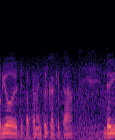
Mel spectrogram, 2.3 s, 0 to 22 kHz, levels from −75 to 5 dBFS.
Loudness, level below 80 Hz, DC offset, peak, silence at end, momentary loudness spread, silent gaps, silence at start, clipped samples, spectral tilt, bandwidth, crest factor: -29 LUFS; -50 dBFS; under 0.1%; -10 dBFS; 0 s; 14 LU; none; 0 s; under 0.1%; -6.5 dB/octave; 6.2 kHz; 18 dB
